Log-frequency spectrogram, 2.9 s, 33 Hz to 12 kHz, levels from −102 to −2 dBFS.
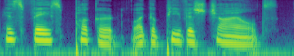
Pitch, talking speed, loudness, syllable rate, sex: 145 Hz, 145 wpm, -19 LUFS, 3.9 syllables/s, female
